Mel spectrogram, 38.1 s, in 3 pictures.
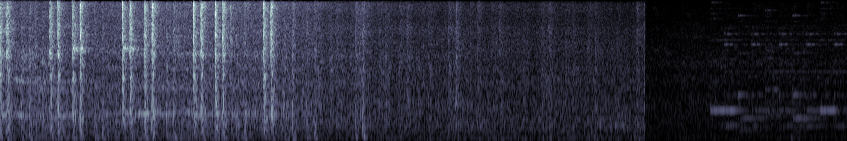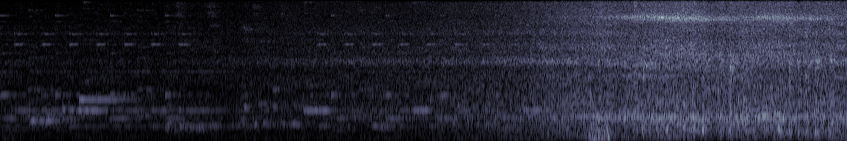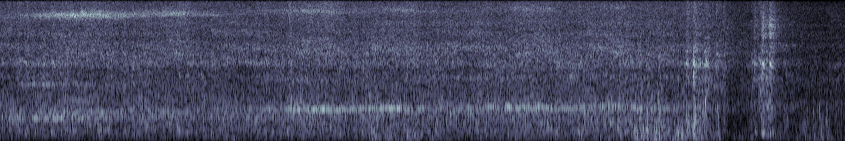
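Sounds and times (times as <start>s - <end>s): train wheels rumbling: 0.0s - 9.7s, 20.1s - 38.0s
wheels clacking over rail joints: 0.0s - 9.7s
electric train hum: 0.0s - 38.0s.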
